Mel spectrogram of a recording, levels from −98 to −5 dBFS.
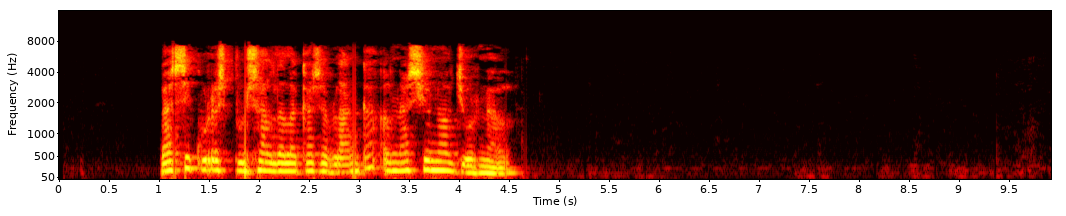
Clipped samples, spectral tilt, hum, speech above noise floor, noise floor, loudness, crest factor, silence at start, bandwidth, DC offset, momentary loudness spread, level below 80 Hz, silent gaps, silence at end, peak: under 0.1%; -4 dB/octave; none; 56 dB; -81 dBFS; -25 LUFS; 20 dB; 1 s; 7.8 kHz; under 0.1%; 9 LU; -60 dBFS; none; 5.35 s; -10 dBFS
